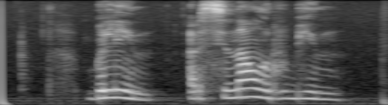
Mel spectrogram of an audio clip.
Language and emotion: Russian, angry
